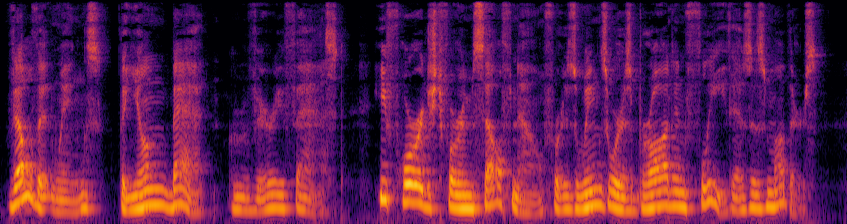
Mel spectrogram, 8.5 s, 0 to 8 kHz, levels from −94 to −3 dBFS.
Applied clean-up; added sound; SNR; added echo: none; none; none; none.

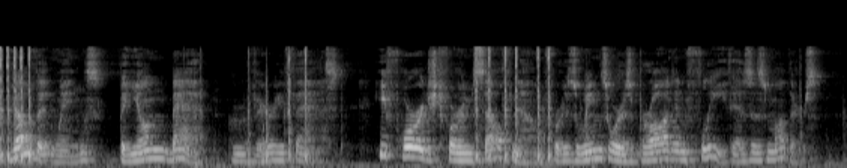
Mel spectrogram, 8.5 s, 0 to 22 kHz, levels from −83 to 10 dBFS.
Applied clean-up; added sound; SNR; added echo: none; Motor vehicle (road); 9 dB; reverberation time 0.3 s.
